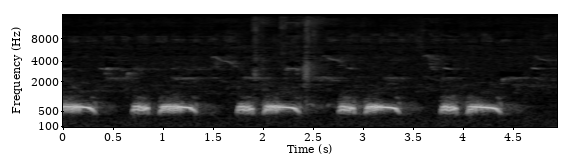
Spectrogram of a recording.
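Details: Spotted dove calling during trapping on a stormy, rainy day: low hollow coos in paired phrases, a short note followed by a longer drawn-out one, repeated about once a second; faint high chirps of other birds behind.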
